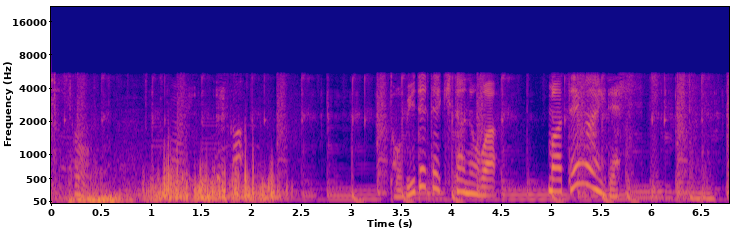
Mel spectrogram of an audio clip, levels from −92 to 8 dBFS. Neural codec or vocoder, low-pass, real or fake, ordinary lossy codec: none; 5.4 kHz; real; none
